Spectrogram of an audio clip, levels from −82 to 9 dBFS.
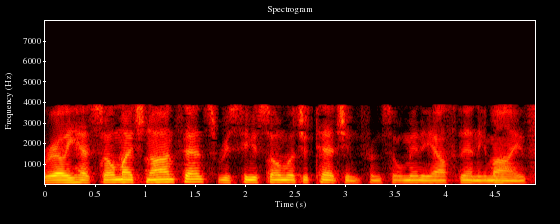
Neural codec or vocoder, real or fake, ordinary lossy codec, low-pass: codec, 16 kHz, 0.5 kbps, FunCodec, trained on LibriTTS, 25 frames a second; fake; AAC, 16 kbps; 7.2 kHz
